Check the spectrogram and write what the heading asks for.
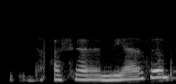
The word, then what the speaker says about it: isoniazid: So isoniazid, I think is probably how it's pronounced, is actually an antibiotic.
